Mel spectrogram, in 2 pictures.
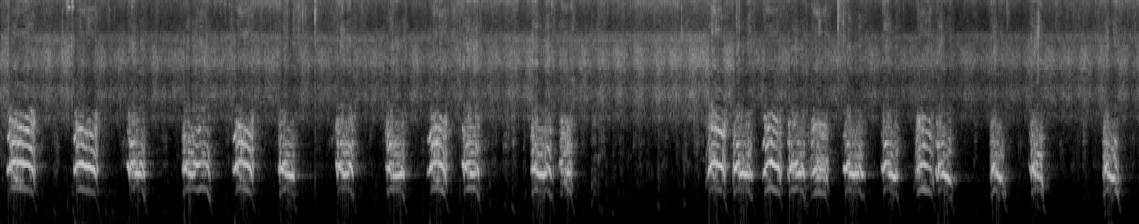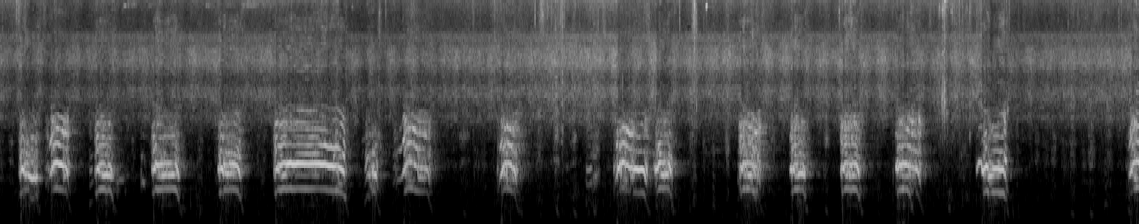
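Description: Coonhounds barking treed at the base of a tree: a steady run of short chop barks, about two a second, with a brief pause around eight seconds in and one long drawn-out bawl past the middle. This is the hounds' tree bark, the sign of a raccoon treed.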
